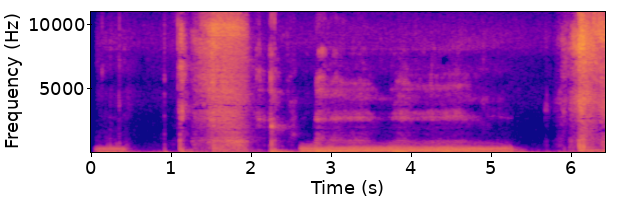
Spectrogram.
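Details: Mother cat Joanna, apprehensive toward an adopted ginger kitten that smelled foreign, gives a broad breathy hiss, then a low, steady rumbling growl lasting about three seconds, with a short sharp hiss near the end.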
